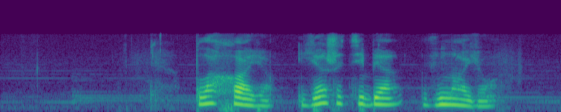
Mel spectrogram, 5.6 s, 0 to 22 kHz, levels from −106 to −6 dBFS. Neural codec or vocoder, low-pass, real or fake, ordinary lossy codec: none; 7.2 kHz; real; none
